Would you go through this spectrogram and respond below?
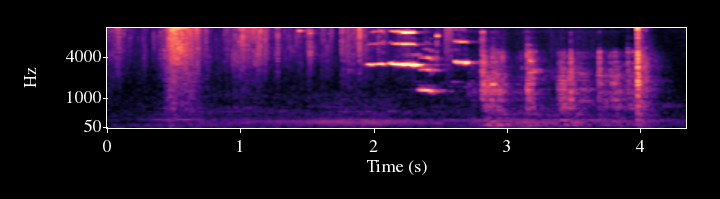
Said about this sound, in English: I'll just bang on this metal door here. Hello? Hello? Is anyone home?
